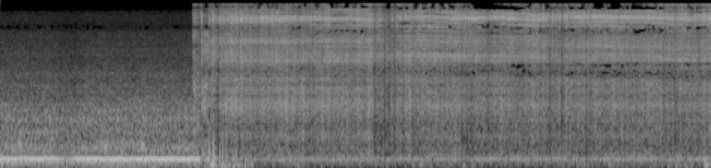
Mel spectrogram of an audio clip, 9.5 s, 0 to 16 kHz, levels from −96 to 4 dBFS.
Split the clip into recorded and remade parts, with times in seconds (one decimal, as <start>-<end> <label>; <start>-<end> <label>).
0.0-9.5 remade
